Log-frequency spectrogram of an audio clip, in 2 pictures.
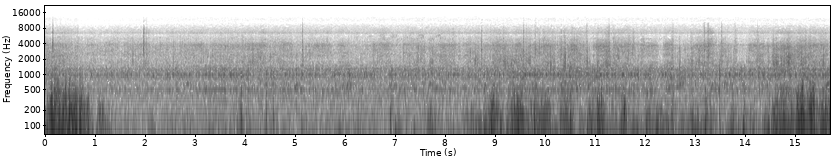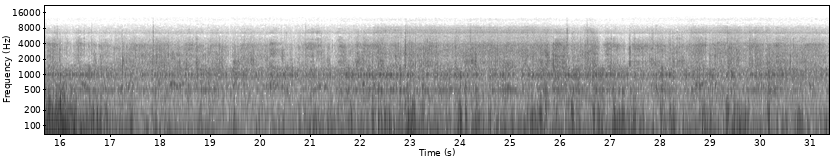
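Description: Mountain bike riding up a rocky dirt trail, heard from a camera on the bike: rolling and rattling noise with gusts of wind on the microphone at the start, about nine seconds in and about fifteen seconds in. A faint steady high tone runs underneath.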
